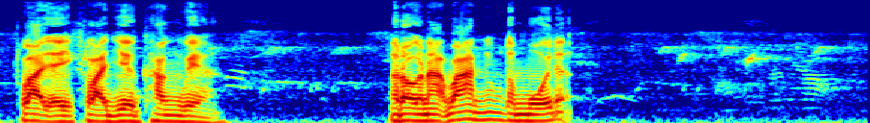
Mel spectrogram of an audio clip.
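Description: A man speaking in a low voice, two short phrases with a pause between: only speech.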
